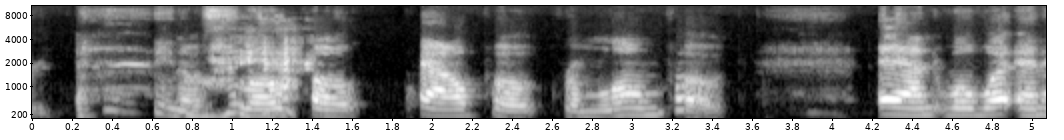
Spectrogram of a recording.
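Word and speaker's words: Lompoc: They shoot the missiles off and uh the town in there is Lom Poke, but people always pronounce it wrong because it looks like Lom Pac and I'll hear it in movies and I'll hear it on the news or something.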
